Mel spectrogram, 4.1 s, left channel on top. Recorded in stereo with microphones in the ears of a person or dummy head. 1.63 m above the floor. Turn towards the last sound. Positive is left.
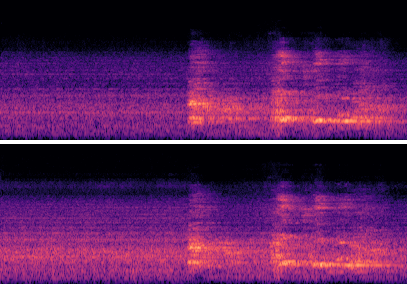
turn(degrees=-30)  # may be behind; listen again after turning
